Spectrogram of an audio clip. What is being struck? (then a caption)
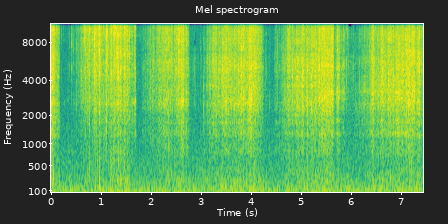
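Plastic scrub brush with nylon bristles. Long nails and fingertips strum and scratch through the dense, stiff nylon bristles of a hand-sized white plastic scrub brush with a solid body. The result is a bright, crackling, crinkly scratching that rises and falls in repeated sweeping waves, with brief near-silent gaps between strokes.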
